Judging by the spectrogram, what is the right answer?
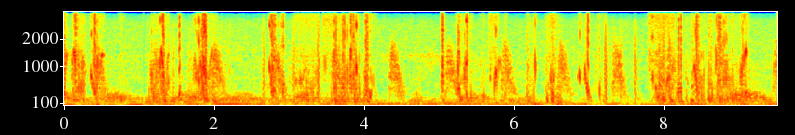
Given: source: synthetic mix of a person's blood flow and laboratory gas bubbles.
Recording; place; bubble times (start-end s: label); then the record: Doppler ultrasound of blood flow; subclavian vein
0.00-0.55 s: bubbles
0.73-0.81 s: bubbles
1.10-1.44 s: bubbles
1.51-1.59 s: bubbles
1.71-2.12 s: bubbles
2.70-3.40 s: bubbles
3.44-4.17 s: bubbles
5.01-5.10 s: bubbles
5.21-5.46 s: bubbles
5.54-5.63 s: bubbles
5.66-5.92 s: bubbles
6.15-6.32 s: bubbles
6.41-6.67 s: bubbles
6.84-7.07 s: bubbles
7.10-7.24 s: bubbles
7.79-9.14 s: bubbles
From the record:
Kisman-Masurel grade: 242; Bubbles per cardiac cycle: several, 3 to 8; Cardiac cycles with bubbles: 100%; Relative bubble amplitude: moderate (0.250 to 0.450); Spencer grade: 3 (all of the cardiac periods contain showers or single bubble signals, but not dominating or overriding the cardiac motion signals); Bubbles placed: anywhere in the cardiac cycle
